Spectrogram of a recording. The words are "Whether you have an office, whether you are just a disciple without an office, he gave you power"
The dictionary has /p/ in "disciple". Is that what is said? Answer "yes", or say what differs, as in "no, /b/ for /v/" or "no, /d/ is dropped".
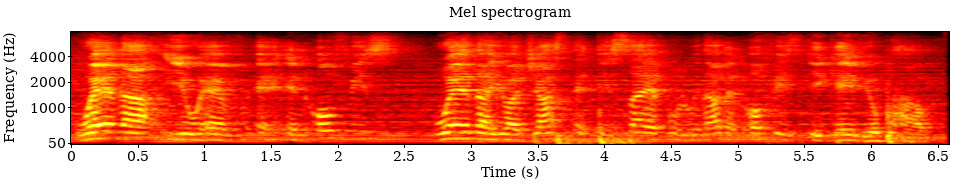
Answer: no, /b/ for /p/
